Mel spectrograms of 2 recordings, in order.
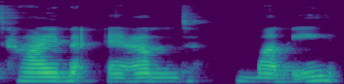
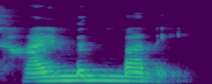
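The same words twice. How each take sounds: First: 'And' is said fully as a separate word. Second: 'And' shrinks to 'n', running together. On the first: The speaker calls it wrong. "I don't say time and money" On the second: The speaker calls it right. "It almost sounds like one word"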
